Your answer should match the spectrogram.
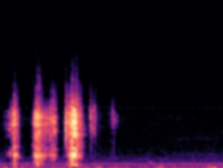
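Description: A cardboard trading card being slid into a rigid plastic top loader: three or four short scraping strokes in the first second.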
